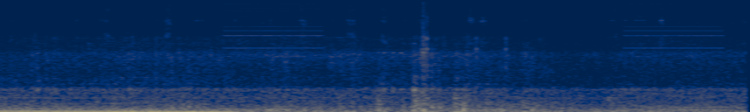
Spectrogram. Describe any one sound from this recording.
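Tyres roll on the road with a steady rushing noise.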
